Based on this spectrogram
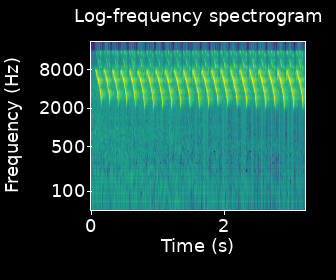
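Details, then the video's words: Spanish Timbrado canary singing a fast, even trill of repeated downward-sweeping high notes, about three to four per second, steady throughout with no other sounds. "Timbrado Canary Singing"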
